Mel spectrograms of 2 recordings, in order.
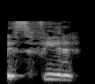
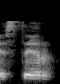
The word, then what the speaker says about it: Эстер: Атуна, Афины, у нас неправильное произношение, правильно, все-таки по-русски неправильно. Эсфирь, а не Эстер, и Руфь, а не Рут.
